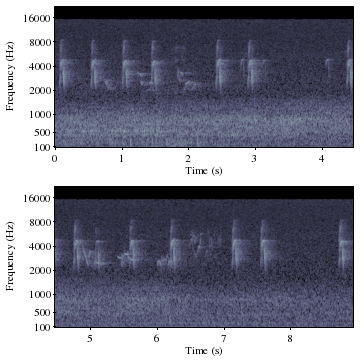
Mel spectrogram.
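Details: Birds calling loudly off a deck in Metchosin, B.C.: quick high chirps in bursts of two to four notes, some with brief trills, with pauses between groups, against a constant low background hum.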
